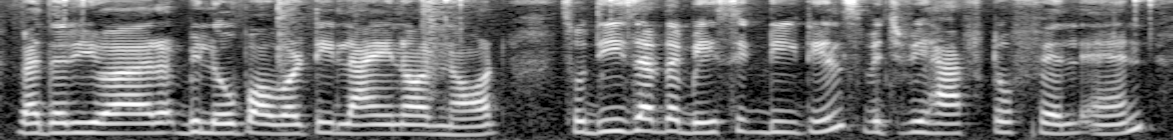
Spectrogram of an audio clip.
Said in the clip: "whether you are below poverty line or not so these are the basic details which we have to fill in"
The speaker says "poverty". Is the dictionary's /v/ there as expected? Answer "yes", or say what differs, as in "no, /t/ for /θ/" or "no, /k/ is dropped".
yes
